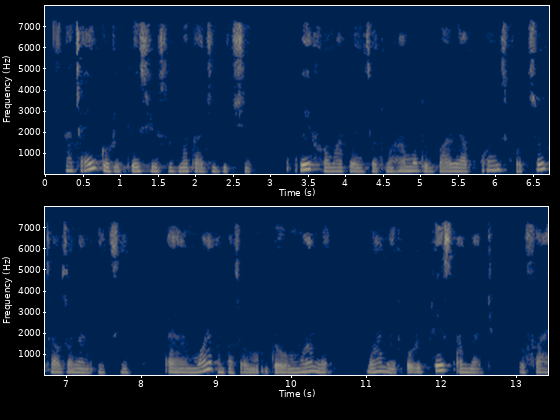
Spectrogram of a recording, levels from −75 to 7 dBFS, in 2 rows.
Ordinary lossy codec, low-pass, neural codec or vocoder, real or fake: MP3, 32 kbps; 7.2 kHz; none; real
